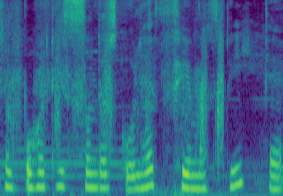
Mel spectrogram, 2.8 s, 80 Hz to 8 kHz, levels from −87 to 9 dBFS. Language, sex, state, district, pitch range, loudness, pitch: Hindi, female, Himachal Pradesh, Shimla, 195-225 Hz, -17 LUFS, 215 Hz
